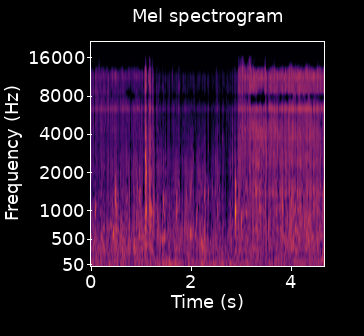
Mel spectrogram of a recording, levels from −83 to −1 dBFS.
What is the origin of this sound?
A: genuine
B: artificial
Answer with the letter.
B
